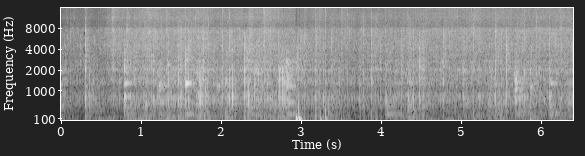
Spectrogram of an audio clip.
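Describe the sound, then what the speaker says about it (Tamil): Onions, dried red chillies and curry leaves fry in a pan with a constant crackling sizzle, while intermittent spatula stirs and one sharp knock punctuate the close, steady frying. "நல்லா சிங்கி விடுங்க, வெங்காயம் கலர் மாறட்டும்"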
